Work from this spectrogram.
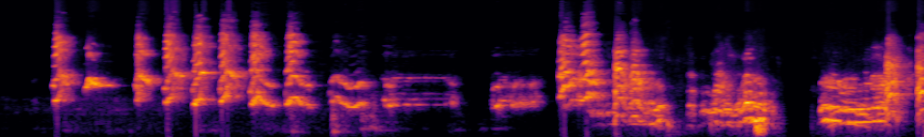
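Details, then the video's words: Five blenheim Cavalier King Charles Spaniel puppies, born on New Year's, playing with their mother Paris in a home puppy pen: bursts of rapid high yips and barks, a brief steady whine, then rougher growly play barks. "Cavalier Puppies Play with Mama"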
